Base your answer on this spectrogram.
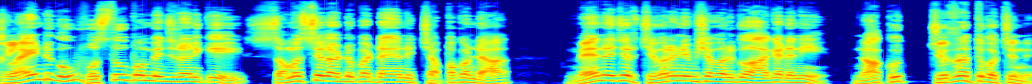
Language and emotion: Telugu, angry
